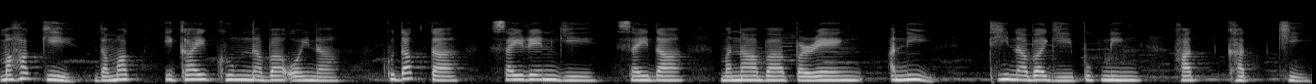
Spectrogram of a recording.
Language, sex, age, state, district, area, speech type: Manipuri, female, 30-45, Manipur, Senapati, urban, read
